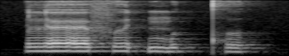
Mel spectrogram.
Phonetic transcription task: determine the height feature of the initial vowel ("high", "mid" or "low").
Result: mid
